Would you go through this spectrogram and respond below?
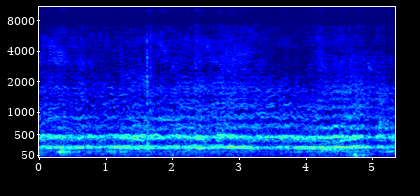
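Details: Continuous droning hum of worker honey bees streaming in and out of a feral colony, even and dense throughout with stacked tonal bands and no other clear sounds.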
